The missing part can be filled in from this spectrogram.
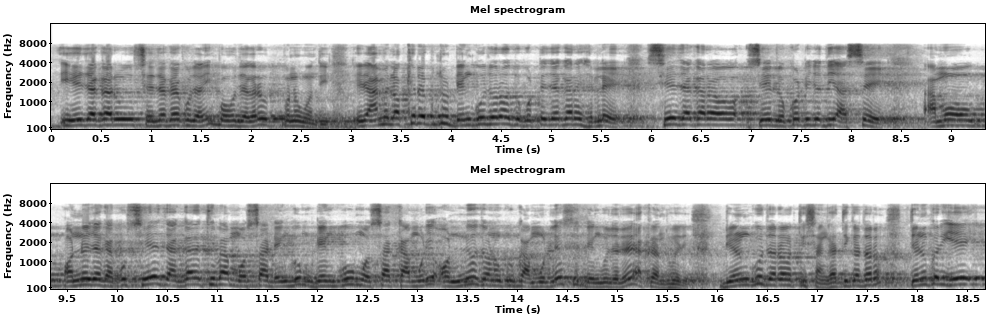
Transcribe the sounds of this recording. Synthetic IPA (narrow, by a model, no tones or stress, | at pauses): ed͡ʒaɡaɾused͡ʒaɡakud͡ʒãĩbɔɦud͡ʒaɡaɾeut̪̚pɔnːɔɦuɔnt̪i | ḛɾiamelɔkʰːjɔɾɔkunt̪ũɖeŋɡud͡ʒɔɾɔd͡ʒuɡoʈed͡ʒaɡaɾeɦele | sed͡ʒaɡaɾɔselokɔʈid͡ʒɔd̪iase | a̰mɔːnjɔd͡ʒaɡakused͡ʒaɡaɾet̪ʰibamɔsaɖeŋɡuɖeŋɡumɔsakamuɽiʔɔnjɔd͡ʒɔɽ̃ɔkukamuleseɖeŋɡud͡ʒɔɾaɾeakɾant̪ɔbḛɾḭ | ɖeŋɡud͡ʒɔɾɔt̪isaŋɡʱat̪ikɔd͡ʒɔɾɔt̪eɽ̃ukɔɾie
